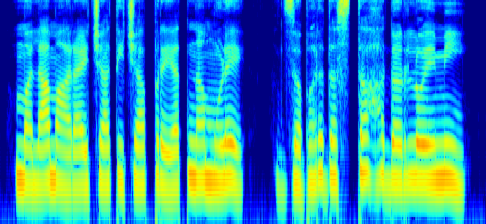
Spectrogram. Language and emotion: Marathi, fearful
